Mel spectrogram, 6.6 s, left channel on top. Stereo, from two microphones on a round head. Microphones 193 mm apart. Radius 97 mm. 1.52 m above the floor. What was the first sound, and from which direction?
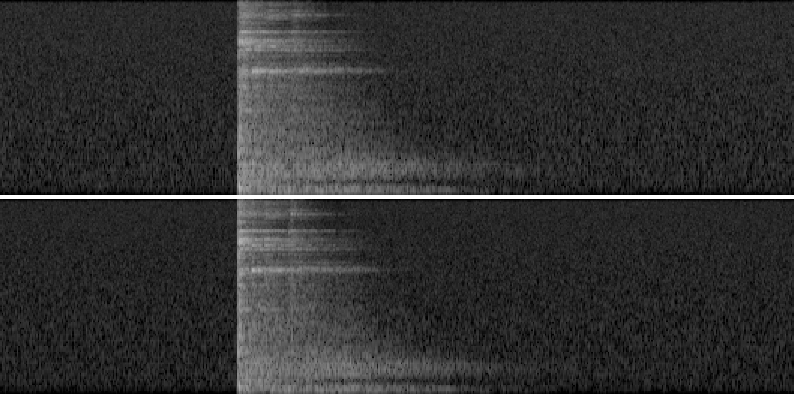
Breaking glass, 55° right (ahead or behind).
